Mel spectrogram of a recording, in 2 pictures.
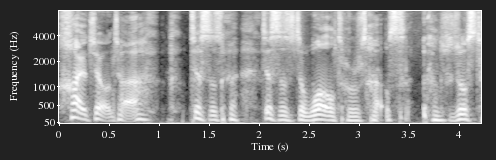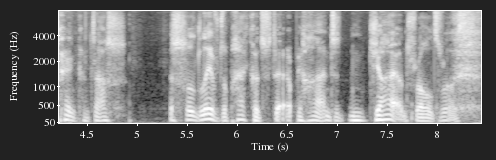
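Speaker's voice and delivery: Southside Dublin telephone voice. Making a mock audition tape, doing a Southside Dublin telephone voice. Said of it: "That sounded like somebody's telephone voice".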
